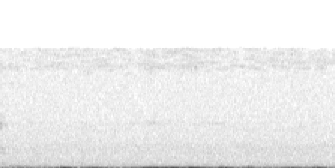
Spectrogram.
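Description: A low, uneven rumble with soft thumps and no voice: low-pitched noise picked up by the narrator's microphone.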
